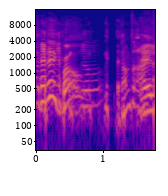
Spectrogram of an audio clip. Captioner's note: all Chattering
